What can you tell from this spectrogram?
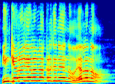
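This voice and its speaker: A man's voice: extremely high pitch, animated, fairly quick, fairly bright tone, voice pushed up. A destitute mother left in the wilderness pleads in a subdued, sinking voice, as a male preacher acts her out in a sermon. She sounds hopeless and worn down. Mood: despairing. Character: destitute weeping mother abandoned in desert.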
